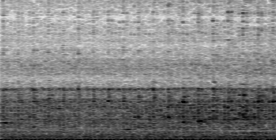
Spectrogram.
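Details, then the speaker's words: Ford Everest Titanium diesel, recently bought; owner reports it lacks pull and feels held back on acceleration, improved somewhat after fuel filter replacement. Even diesel idle with usual light clatter, no odd knocks or uneven beats; mechanic hears nothing abnormal, normal idle. "Sa pakinig ko naman dito sa makina niya mga boss, wala naman akong makitang kakaiba. Condition yun, na wala ka rin pangamba. Wala namang ingay makina yun."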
